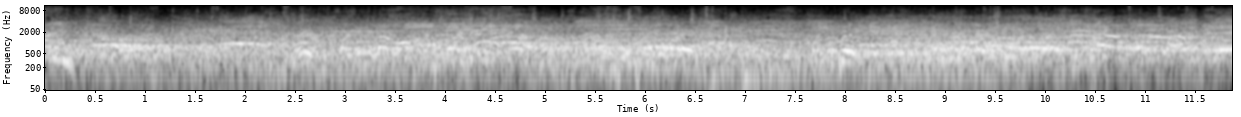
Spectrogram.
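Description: Shoes squeak sharply on a wrestling mat.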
